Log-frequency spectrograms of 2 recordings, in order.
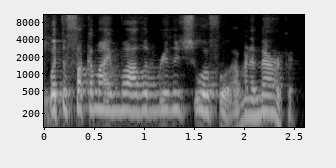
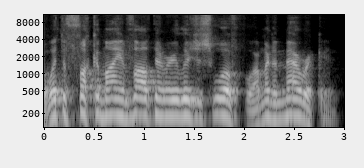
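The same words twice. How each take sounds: First: Rattled off high, fast and softer, mocking; mock attitude. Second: Said in the usual way. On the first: Replaying his own outburst as a quick high mocking send-up. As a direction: toss the line off fast and high as a sneering send-up. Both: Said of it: "Yeah, that's the attitude".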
